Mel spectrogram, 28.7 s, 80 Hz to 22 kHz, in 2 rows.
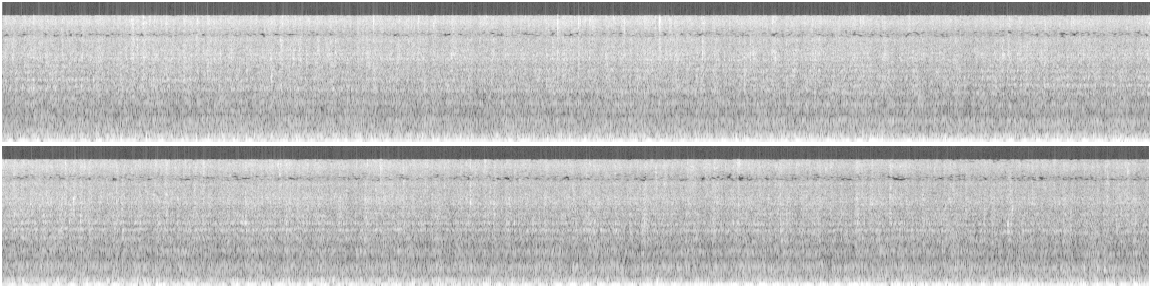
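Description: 1957 Blackstone 350 automatic washer running mid-cycle: a steady low motor hum with a faint wash of water noise.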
